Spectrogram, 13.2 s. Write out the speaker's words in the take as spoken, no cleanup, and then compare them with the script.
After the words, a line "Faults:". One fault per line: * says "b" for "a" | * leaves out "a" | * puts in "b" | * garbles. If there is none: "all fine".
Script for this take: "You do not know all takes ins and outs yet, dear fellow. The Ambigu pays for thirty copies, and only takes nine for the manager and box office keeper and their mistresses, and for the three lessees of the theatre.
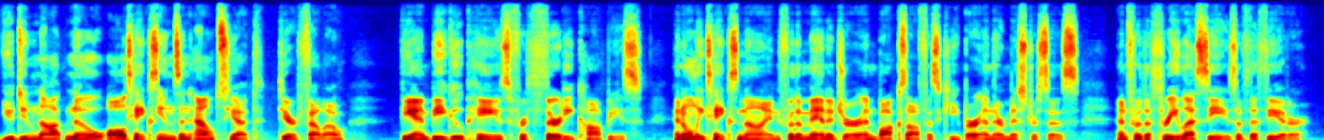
"You do not know all takes ins and outs yet, dear fellow. The Ambigu pays for thirty copies, and only takes nine for the manager and box office keeper and their mistresses, and for the three lessees of the theatre.
Faults:
all fine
